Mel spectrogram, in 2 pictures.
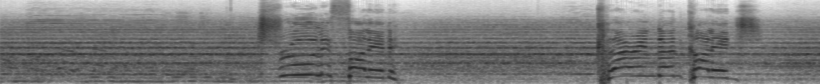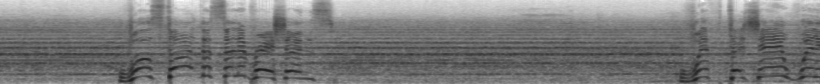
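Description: Stadium crowd noise with horns blowing in the stands: several steady held notes throughout, and short sliding notes that rise and fall every few seconds.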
